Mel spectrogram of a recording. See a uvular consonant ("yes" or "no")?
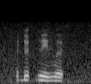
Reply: no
